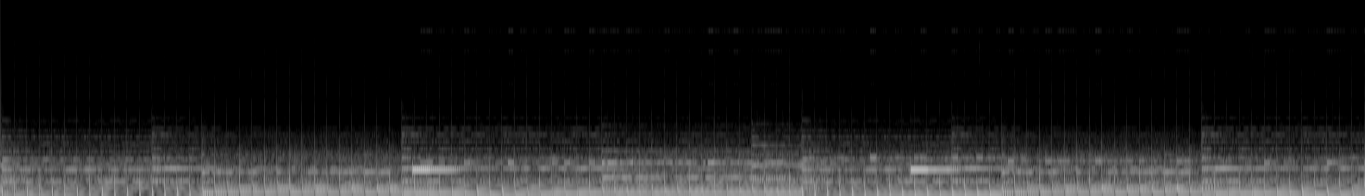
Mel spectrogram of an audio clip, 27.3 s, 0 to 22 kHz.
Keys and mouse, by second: 2.4 a, 2.6 click, 3.2 ctrl+r, 3.5 right click, 3.8 k, 4.2 right click, 4.3 KP_7, 5.9 right click, 6.3 g, 8.4 a, 8.5 k, 10.5 a, 10.7 click, 11.2-13.5 right drag, 12.2 f, 13.4 f, 13.4 a, 13.7 click, 14.2 click, 14.7 a, 15.0 ctrl+n, 15.2 a, 15.4 z, 15.5 z, 15.6 click, 17.0 right click, 17.0 f, 17.3 right click, 17.8 f, 17.9 a, 19.6 right click, 19.6 f, 19.7 a, 20.0 middle click, 21.3 middle click, 21.6 k, 21.9 right click, 22.1 KP_3, 22.4 click, 23.5 right click, 23.7 a, 23.9 k, 26.0 a, 26.7 click, 27.1 ctrl+z.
